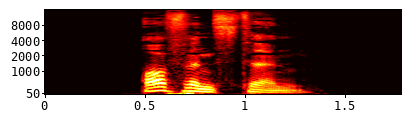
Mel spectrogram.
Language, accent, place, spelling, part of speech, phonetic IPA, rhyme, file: German, Germany, Berlin, offensten, adjective, [ˈɔfn̩stən], -ɔfn̩stən, De-offensten.ogg
- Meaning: 1. superlative degree of offen 2. inflection of offen: strong genitive masculine/neuter singular superlative degree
